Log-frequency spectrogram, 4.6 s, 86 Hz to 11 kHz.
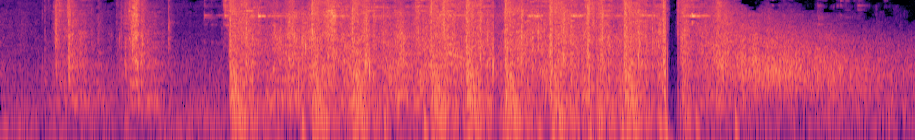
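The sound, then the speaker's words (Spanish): Six .50 caliber Browning machine guns fire together from a jet-era fighter plane: two short bursts, then a long, loud, rapid rattling stream of shots that cuts off and leaves a fading roar. “Al disparar las 6 ametralladoras a la vez, sentías el tirón. El avión frenaba por el retroceso que todo el avión absorbía.”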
